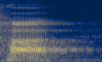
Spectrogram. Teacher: उसके बाद खा जो है उसमें ज्यादा हवा निकले तो महाप्राण होगा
